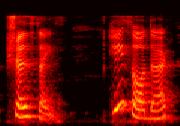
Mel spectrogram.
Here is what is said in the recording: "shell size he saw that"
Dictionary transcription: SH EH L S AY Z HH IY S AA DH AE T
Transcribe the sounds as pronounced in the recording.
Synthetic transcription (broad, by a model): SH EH L S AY HH IY S AA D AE T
